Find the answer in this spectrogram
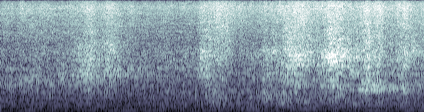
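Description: A steady, faint hiss of background noise with no speech in it. It grows slightly louder about three seconds in.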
